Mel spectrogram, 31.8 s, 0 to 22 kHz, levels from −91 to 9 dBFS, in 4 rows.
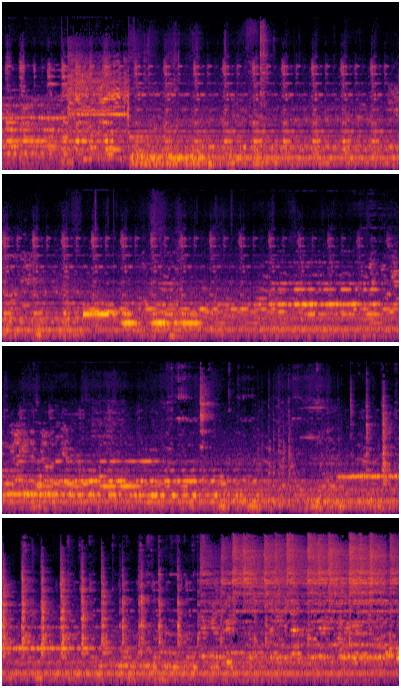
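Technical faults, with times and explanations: throughout: noise suppressor applied to music or sounds. The level pumps and flutters, with swings of roughly 10 dB. Sharp onsets punch through, but anything held or decaying thins out and sinks a moment later. A suppressor tuned for speech is left running on material it was not designed for. It treats steady tones, ambience and reverb tails as background noise and keeps pulling them down.
4.26–4.45 s, 4.85–9.56 s, 10.67–10.82 s, 12.25–12.51 s, 12.86–13.04 s, 20.36–22.35 s, 25.25–26.56 s and 27.16–27.65 s: sound cut by the noise suppressor. In these spans the sound dips by about 5 to 8 dB, with the deepest cuts near 8 dB at 4.85–9.56 s and 20.36–22.35 s, where it sags over long stretches. Here the suppressor judged sustained or fading material to be noise and attenuated it harder than the surrounding sound, cutting decays short.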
